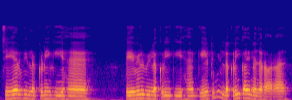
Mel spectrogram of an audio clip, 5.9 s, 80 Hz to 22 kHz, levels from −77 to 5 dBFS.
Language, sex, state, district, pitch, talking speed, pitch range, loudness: Hindi, male, Uttar Pradesh, Lalitpur, 130 Hz, 195 wpm, 120-145 Hz, -15 LUFS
